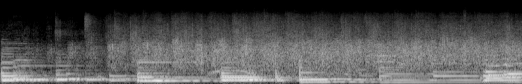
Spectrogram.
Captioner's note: audience applauds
